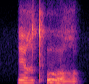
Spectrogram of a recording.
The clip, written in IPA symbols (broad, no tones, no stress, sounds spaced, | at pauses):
e ʁ tʼ o ʁ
